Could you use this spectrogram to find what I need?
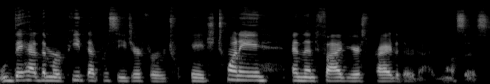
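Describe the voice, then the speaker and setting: A woman with a Wisconsin accent talks at a fairly low pitch and a fairly quick pace. Her pitch varies in an ordinary way, and the sound is dry and close with no echo. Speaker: epidemiology researcher. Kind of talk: interview. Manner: conversational, some repetitions and false starts.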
